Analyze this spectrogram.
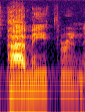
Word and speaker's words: permethrin: It's permethrin. Is that how you pronounce it?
